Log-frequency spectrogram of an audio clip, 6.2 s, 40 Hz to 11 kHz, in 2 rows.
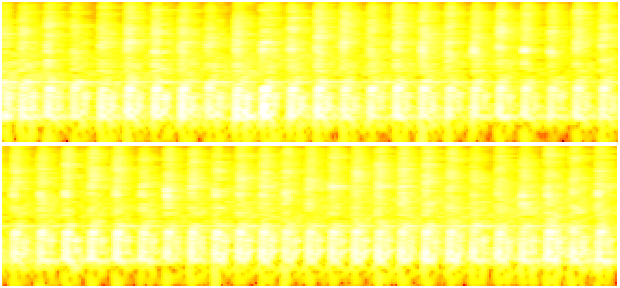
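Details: Rebuilt Kohler Command 20 hp engine, revived after a thrown rod and flood damage, 150 psi compression, refueled and run on the bench: crisp, evenly spaced firing pulses at a steady rhythm, smooth; normal running.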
